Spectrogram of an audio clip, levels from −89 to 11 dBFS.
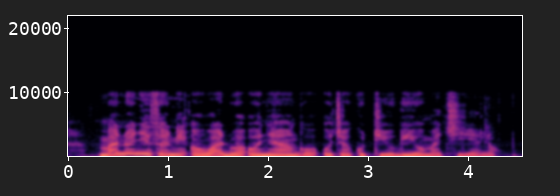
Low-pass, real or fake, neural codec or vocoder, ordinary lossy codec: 9.9 kHz; real; none; none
